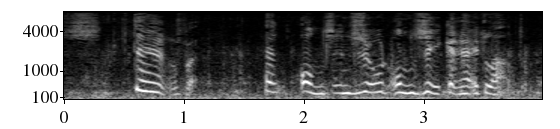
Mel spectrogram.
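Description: A woman's voice: sits high, slow pace. An actress in a radio drama playing an anxious, scheming, impoverished mother, fretful and urging. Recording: clearly noisy radio play recording.

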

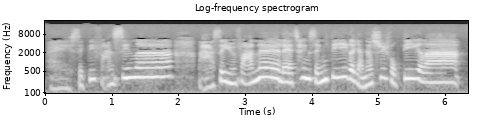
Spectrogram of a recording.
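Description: A woman's voice: on the high side, big pitch swings, unhurried. An actress playing a doting but easily exasperated female companion in a radio drama, fussing and cajoling as she talks. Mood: coaxing, doting. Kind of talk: Cantonese radio drama acting.

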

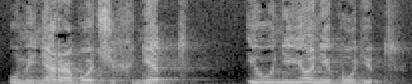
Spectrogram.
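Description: A man's voice: very high-pitched, lively intonation, normal speed, fairly bright tone, heavily acted. An actor playing a principled doctor and caring father in a radio play, earnest and firm. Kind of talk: Soviet radio play acting.

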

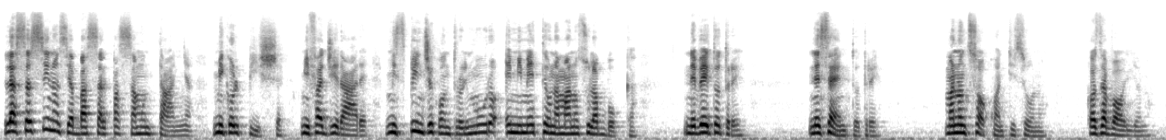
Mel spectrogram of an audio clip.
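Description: A woman's voice: mid-range voice, animated, normal speed, lightly acted. A woman performing a dramatic monologue reading as a haunted, plainspoken mother recounting her story. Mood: tense, anguished. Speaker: actress in a staged reading.

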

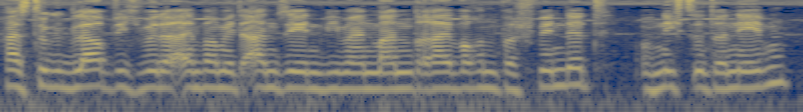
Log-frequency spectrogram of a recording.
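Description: An actress playing a wounded, scornful wife who has been betrayed, in a radio drama. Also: female voice, on the low side, flat delivery, fast talker, slight background noise, lightly acted. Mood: bitter.

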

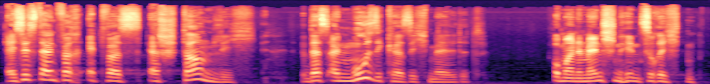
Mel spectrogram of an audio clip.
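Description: An actor playing a sceptical, persistent official in a radio play, questioning in a terse and blunt way. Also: male voice, fairly high pitch, expressive, unhurried, a bit bright, no echo, studio quality. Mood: sceptical, probing. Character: sceptical male official interviewing a job applicant, persistent. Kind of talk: naturalistic radio play dialogue.

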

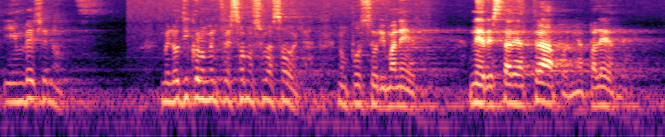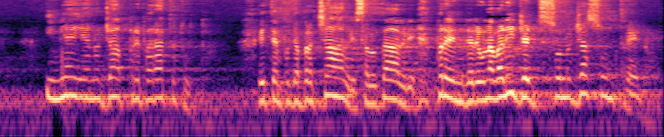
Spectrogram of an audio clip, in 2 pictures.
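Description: Un attore che interpreta in un monologo teatrale un giovane muratore siciliano angosciato, ingiustamente accusato, con frasi spezzate e declamate. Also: male voice, a little high, natural voice. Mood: urgent, wistful. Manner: declamatory, halting phrases with emphatic repetition. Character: anguished young Sicilian bricklayer wrongly accused of murder. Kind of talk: dramatic theatre monologue. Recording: echoey theatre hall, distant mic, faint noise.

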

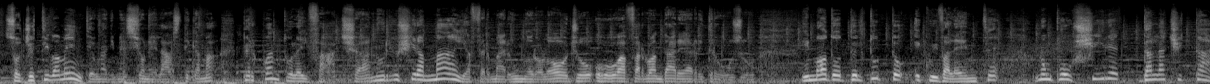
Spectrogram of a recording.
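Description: An actor playing a calmly evasive, patronizing sleeping-car conductor in a theatrical radio drama. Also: male voice, a little high, moderate pace. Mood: smug, lecturing. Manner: patronizing, rhetorical, didactic. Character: condescending male sleeping-car conductor, calm and slyly evasive. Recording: voice over prominent music bed. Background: music.

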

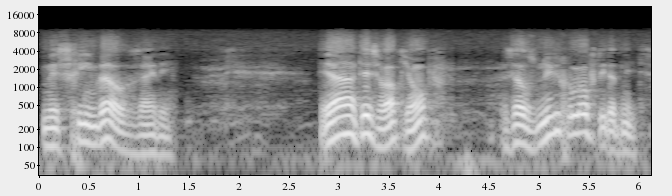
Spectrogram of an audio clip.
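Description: A man's voice: fairly low pitch, big pitch swings, slow pace, darkish tone, breathy edge, full character voice. An actor playing a blunt, probing police inspector in a radio play, stern and lecturing as he questions people. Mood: wry. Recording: muffled vintage radio play recording.

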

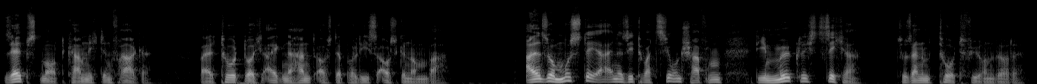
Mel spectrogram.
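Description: An actor playing a shrewd, self-assured police inspector in a radio crime drama, speaking firmly and methodically. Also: male voice, low voice, big pitch swings, normal speed, husky, heavily acted. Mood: certain, explanatory. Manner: methodical, firm, explanatory.

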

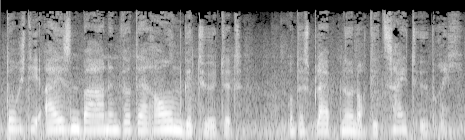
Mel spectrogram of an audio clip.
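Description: A woman reading scripted documentary narration in a measured, literary manner. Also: mid-range voice, background noise. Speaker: audiobook narrator.

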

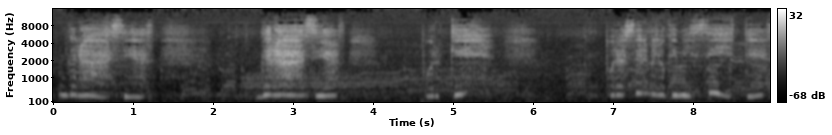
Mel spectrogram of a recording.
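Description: Coquettish older Argentine wife, high-pitched. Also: female voice, fairly even intonation, very slow, pauses often, a bit bright, heavily acted. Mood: aroused, yearning. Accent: Argentine, Rioplatense. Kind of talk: radio drama acting.

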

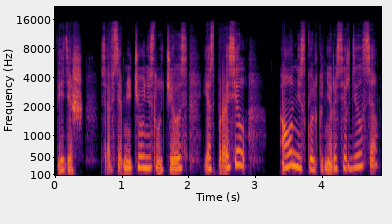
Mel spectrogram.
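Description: A woman voicing an earnest, curious and bold seven-year-old boy in a storybook, asking clear, insistent questions. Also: high voice, normal speed, dry recording, clean studio sound, pitched above the performer's own voice. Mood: bold questioning.

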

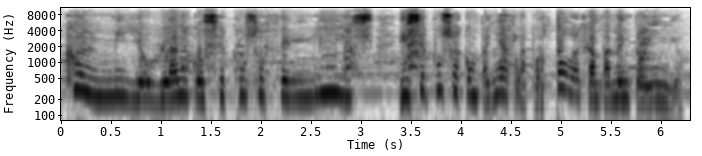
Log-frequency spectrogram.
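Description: A woman narrating a dramatized radio novel with expressive storytelling. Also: fairly high pitch, measured pace, over music.

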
